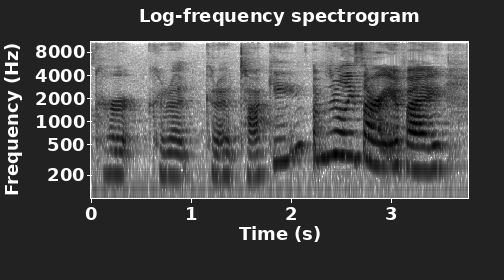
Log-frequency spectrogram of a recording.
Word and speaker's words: Kuretake: They're from Japan, and I think it's pronounced Kuretake.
